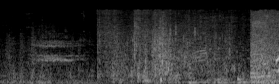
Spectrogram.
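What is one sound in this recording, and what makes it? Water splashes around a car.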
